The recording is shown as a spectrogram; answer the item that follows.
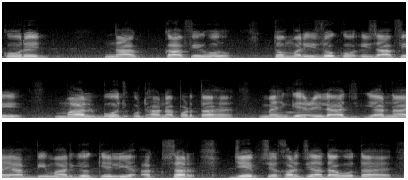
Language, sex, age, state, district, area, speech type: Urdu, male, 18-30, Uttar Pradesh, Saharanpur, urban, spontaneous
